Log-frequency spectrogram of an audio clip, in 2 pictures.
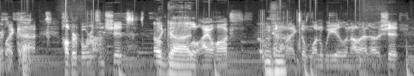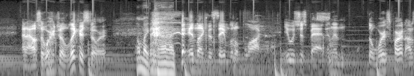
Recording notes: We will have better audio quality next time. Audio in background is Valheim.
